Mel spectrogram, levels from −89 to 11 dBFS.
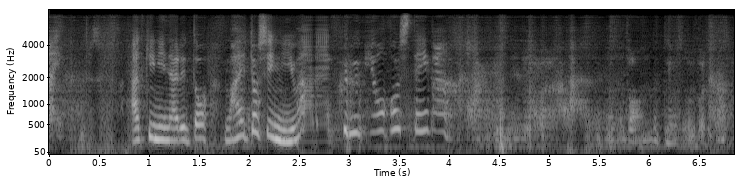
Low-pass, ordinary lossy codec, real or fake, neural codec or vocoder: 7.2 kHz; none; fake; codec, 16 kHz, 0.7 kbps, FocalCodec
